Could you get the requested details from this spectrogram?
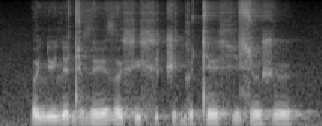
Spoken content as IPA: ə lʲ ø lʲ a d ø ð e ð ə xʲ ɘ xʲ ə t͡ʃ e ɡ ø t e x i z ø ʒ ø

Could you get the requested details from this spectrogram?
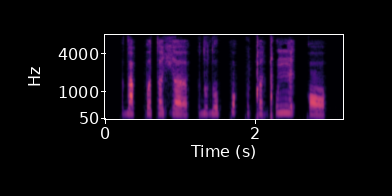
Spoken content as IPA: d a pː ə t ɜ ç ɜ | d u d o pː ɔ kː u ǃ ə ǃʼ u nː e kː ɔ

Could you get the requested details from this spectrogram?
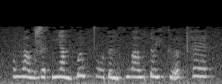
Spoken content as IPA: v a˧˩ w z ə˨˩ t̚ ɲ a˧˩ n ɓ ə˧ w t̪ ɔ̤˨˩ ɗ ə̰˧˨ n k w a˧ w ɗ ə˧ j k ɨ̰˧˥ ə̯ t̪ʰ ɛ˧

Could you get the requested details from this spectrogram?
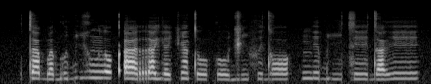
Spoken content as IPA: t a˦ b a˨ ɡʷ i˦ ɓ i˦ ɣ ũ˦ l ɔ˦ kʼ aː˦˨ r a˦ j ɛ˨ t͡ʃ ã˦ t oː˨ k oː˨ d͡ʒ i˨ f ɪ˦ d ɔ˦ | ŋ e˦ ɓ iː˨ t͡s eː˨ d a˨ ɣ eː˦

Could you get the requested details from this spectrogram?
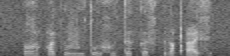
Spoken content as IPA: ʁ ṳ qʷ ə tʷ e v ṳ t w ṳ χʷ e̤ t ə k ʌ s p r ə qʼ e s

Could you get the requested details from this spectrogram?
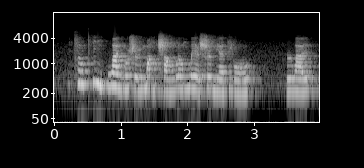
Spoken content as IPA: t͡s ɤ˦ t̪ʰ i˥˨ ŋ k w a˥˨ ɪ̯ n̪ u˥˨ ʂ ɻ̩˨˦ m ɑ˨˦ ŋ ʂ ɑ˨˦ ŋ l ɤ˦ m w e˥˨ ɪ̯ ʂ ɻ̩˥˨ n̪ j ɛ˨˦ t̪ j o˨˦ ʊ̯ | ɻ w a˨˦ ɪ̯

